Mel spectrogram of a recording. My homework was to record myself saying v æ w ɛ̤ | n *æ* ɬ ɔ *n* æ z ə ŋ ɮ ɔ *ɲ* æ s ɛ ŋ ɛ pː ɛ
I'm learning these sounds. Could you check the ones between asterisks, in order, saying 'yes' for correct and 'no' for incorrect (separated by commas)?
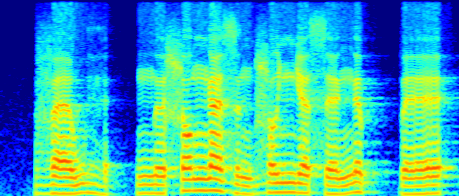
no, no, yes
